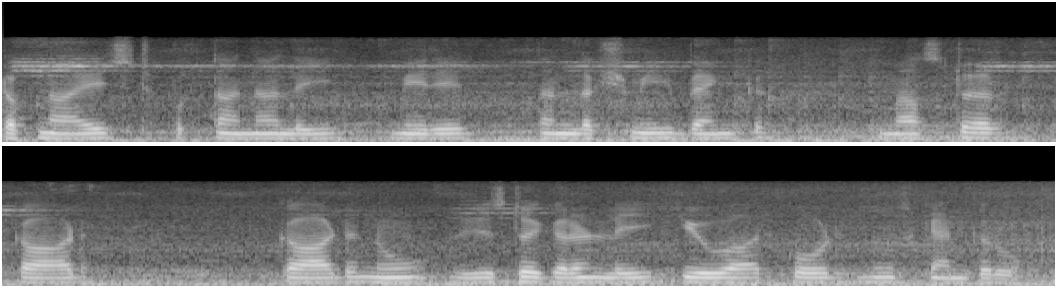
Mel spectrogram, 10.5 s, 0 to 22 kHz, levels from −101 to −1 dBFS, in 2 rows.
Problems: none marked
